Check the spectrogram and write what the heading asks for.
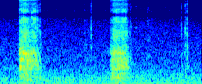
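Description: Hand file rasping across the cutter teeth of a chainsaw chain: two short strokes about a second apart, with a third starting at the end, as the chain is sharpened.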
